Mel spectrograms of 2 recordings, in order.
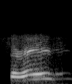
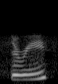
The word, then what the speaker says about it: Ceres: It's like I'm going to pronounce this correct before the night's over. It's Ceres. You still here? Yes, Ceres.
